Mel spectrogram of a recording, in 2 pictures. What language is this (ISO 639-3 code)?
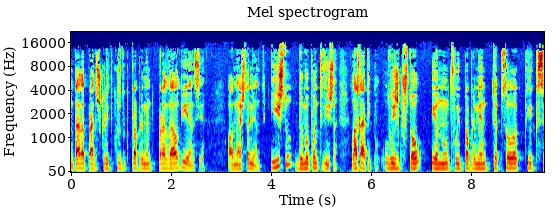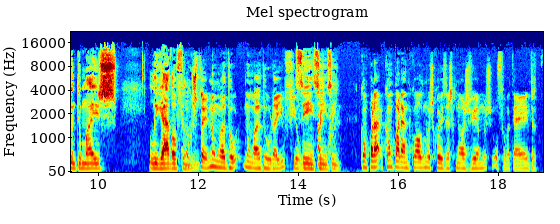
por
